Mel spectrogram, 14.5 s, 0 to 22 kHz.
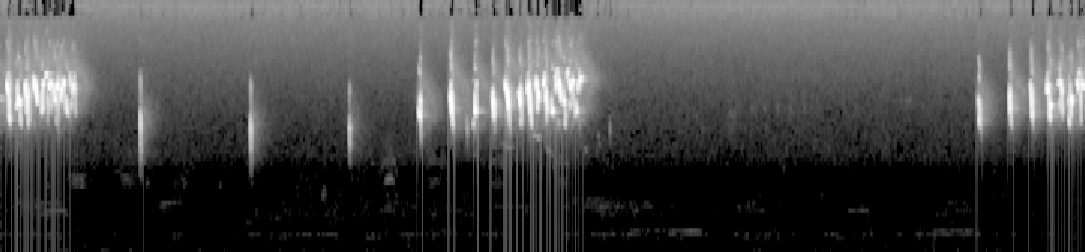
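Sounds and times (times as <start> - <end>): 
Horned lark singing: 0.0 - 1.1, 5.6 - 8.0, 13.0 - 14.4.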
